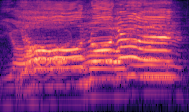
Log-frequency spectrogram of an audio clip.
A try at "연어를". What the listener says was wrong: 내리지 말고 를 그렇지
